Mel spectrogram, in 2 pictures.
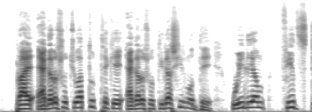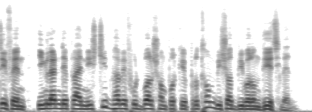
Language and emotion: Bengali, neutral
